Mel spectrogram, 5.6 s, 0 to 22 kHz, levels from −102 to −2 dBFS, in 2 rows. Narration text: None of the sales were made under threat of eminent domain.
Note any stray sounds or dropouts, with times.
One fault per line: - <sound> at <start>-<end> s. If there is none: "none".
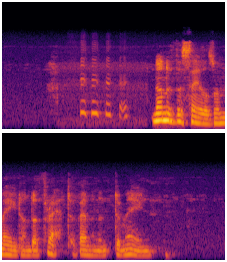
- laugh at 0.8-1.6 s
